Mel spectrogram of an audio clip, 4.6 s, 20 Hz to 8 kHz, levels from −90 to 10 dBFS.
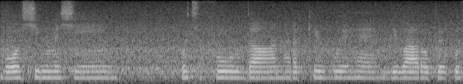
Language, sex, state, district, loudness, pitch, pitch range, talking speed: Hindi, male, Chandigarh, Chandigarh, -19 LUFS, 175 Hz, 170-180 Hz, 130 wpm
